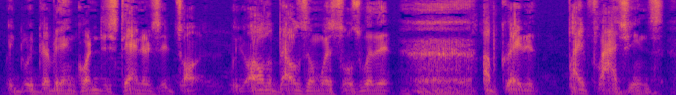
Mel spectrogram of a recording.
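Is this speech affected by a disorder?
Yes: head and neck cancer; stage 4, diagnosed about one year ago, local treatment throughout previous year; recent PET scan found no more cancer.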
